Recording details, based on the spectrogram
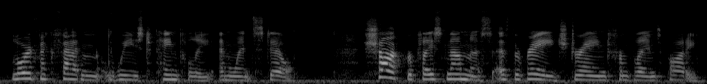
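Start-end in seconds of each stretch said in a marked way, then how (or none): none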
